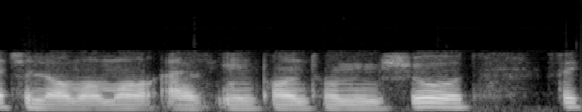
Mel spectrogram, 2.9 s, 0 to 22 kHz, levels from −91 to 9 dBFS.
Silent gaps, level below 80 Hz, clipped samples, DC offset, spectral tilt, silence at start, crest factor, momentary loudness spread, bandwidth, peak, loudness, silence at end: none; -64 dBFS; under 0.1%; under 0.1%; -10.5 dB/octave; 0 s; 14 dB; 7 LU; 3.9 kHz; -4 dBFS; -18 LUFS; 0 s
